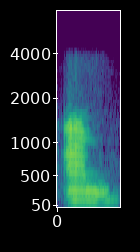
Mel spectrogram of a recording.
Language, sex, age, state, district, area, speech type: Sanskrit, male, 18-30, West Bengal, South 24 Parganas, rural, conversation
